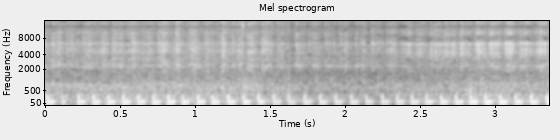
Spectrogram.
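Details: Honda Supra Fit New motorcycle after repair for heavy smoke and rough, noisy engine, engine reassembled: quick, even putter at idle with steady low thump and no ticking, engine sounding normal again.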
